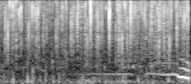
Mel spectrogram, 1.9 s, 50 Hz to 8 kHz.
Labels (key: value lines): label: biophony, cascading saw
recorder: SoundTrap 600 or HydroMoth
